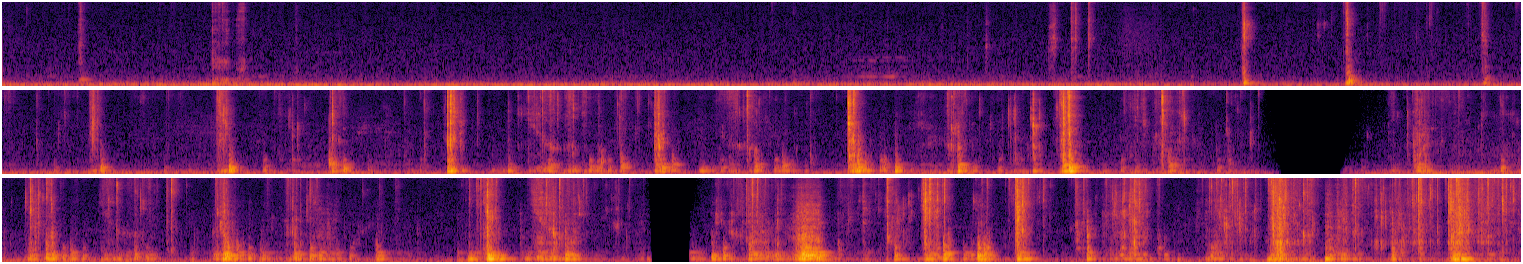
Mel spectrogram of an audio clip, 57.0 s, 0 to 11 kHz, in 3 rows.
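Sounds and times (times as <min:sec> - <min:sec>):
hands squishing slime: 0:15.4 - 0:34.6, 0:36.3 - 0:43.0, 0:43.7 - 0:45.9, 0:46.8 - 0:56.9.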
